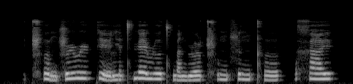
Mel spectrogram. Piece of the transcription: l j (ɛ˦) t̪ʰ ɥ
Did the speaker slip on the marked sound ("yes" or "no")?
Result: no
